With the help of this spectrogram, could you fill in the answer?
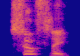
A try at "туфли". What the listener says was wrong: The туфли. The first letter is T, like T, like T. Туфли.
